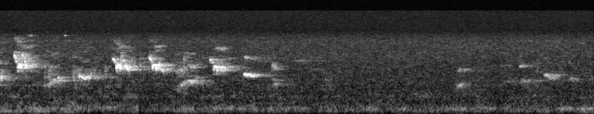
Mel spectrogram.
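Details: Playing pet budgies chatter in quick bursts of bright, squeaky chirps, busiest in the first half, then thinning to a few softer notes over a low background hum.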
